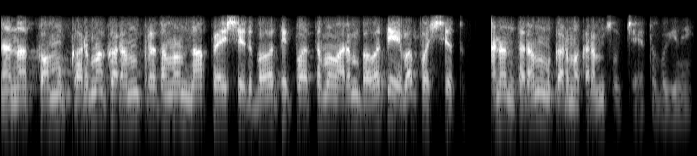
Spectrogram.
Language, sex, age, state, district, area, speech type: Sanskrit, male, 45-60, Karnataka, Uttara Kannada, urban, conversation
